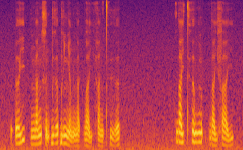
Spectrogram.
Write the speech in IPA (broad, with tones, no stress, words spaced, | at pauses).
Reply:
ʔə˨˦j | ŋa˨˦ŋxə̰˧˨nɓɨ˨˦ə̯ɓɨ˨˦ ɲa̰˧˨nŋa˨˩k̚va˧˩j ha˧˩ŋt̪ʰɨ˧˩˨ə̯ | kwa˧jt̪ʰə˧w ŋə˦˥p̚hwa˨˩jfa˧˩˨j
